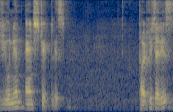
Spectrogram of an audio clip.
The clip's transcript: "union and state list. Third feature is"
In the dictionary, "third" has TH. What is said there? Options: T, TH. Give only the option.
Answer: T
